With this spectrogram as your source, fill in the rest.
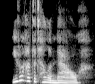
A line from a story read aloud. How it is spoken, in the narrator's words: Daniil said with a sigh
